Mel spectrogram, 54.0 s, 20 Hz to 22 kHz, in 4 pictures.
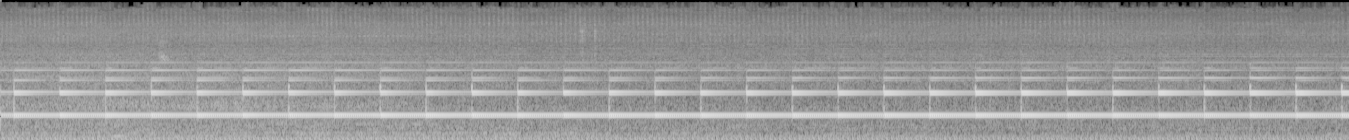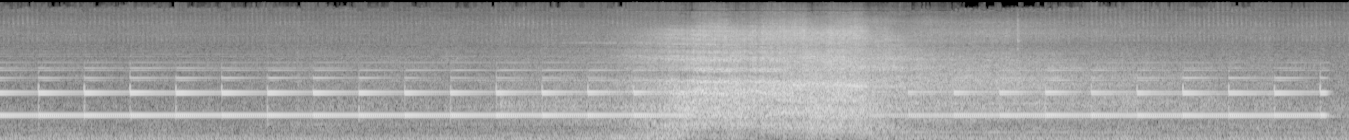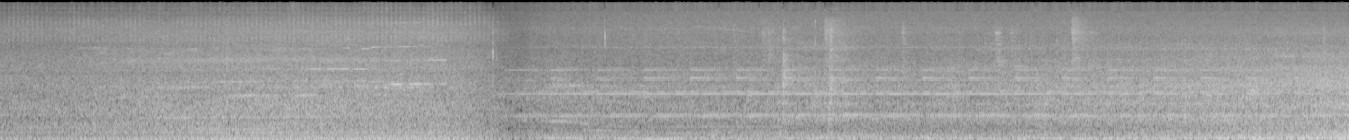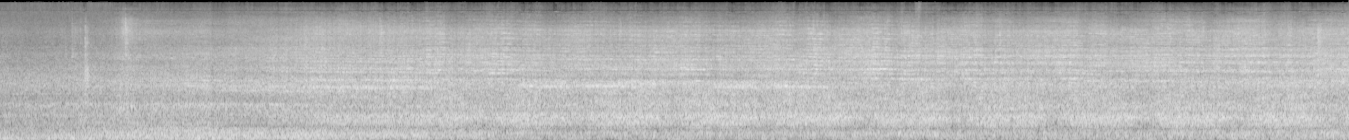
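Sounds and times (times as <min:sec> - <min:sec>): level crossing warning bell: 0:00.0 - 0:53.9
train wheels clattering: 0:28.6 - 0:53.9.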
